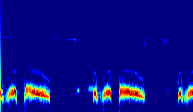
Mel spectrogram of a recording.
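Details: Spotted dove used as a lure, giving a long level coo after a quick double coo, the pattern recurring roughly twice; a steady faint high tone sits behind the bird.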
